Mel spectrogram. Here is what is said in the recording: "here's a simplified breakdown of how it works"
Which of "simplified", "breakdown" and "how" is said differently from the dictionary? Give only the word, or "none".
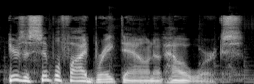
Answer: none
